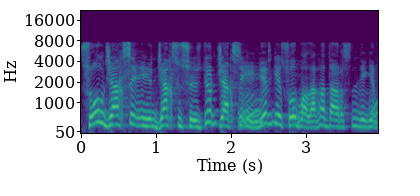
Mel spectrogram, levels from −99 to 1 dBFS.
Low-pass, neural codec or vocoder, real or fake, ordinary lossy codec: none; none; real; none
